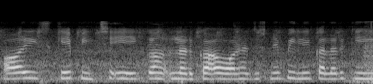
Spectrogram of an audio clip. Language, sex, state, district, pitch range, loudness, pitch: Hindi, female, Punjab, Pathankot, 260-275 Hz, -16 LUFS, 265 Hz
